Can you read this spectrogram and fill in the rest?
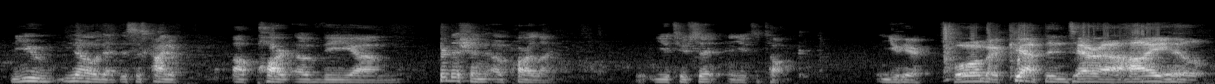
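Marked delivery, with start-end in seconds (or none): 9.4-11.9 loud, bellowing giant voice. The Goliath announces the arrival of a former captain by name: bellowing Goliath voice. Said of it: "the Goliath bellows".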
